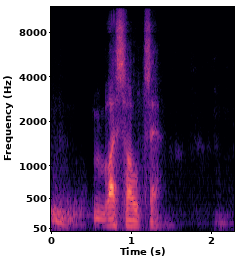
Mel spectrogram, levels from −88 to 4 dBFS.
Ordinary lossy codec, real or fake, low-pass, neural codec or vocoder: Opus, 16 kbps; fake; 10.8 kHz; codec, 16 kHz in and 24 kHz out, 0.6 kbps, FocalCodec, streaming, 4096 codes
